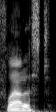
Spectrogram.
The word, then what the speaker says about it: flautist: Your wife is a, how do you say it, flutist, flautist? – Flutist, yes. – Flutist. Is flautist like completely wrong?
